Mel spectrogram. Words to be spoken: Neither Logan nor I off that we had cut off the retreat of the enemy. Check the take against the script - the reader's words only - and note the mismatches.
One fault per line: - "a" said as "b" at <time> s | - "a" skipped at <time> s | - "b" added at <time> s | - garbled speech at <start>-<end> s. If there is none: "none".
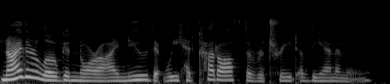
- "off" said as "knew" at 1.2 s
